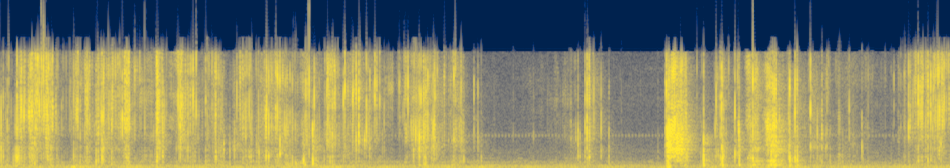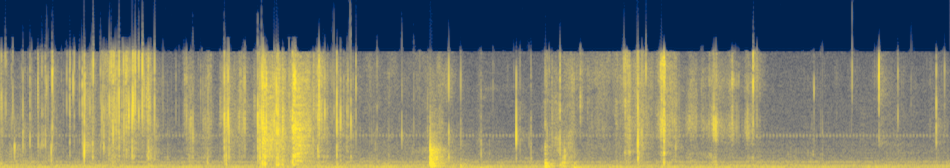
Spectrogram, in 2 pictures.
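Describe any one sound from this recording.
A knife snips and scrapes at plastic wrapping.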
